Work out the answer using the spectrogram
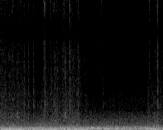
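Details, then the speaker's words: Truck with new calipers, new rotors and a wheel bearing replaced last month, still making a noise while driving: a steady low droning rumble. Owner suspects the tyres and plans wheel balancing. Tyre road noise. "Yeah, it it looks like the tire the rubber when you when you're driving and you're the tire is spinning, you know, the rotation vibrations, something like that, you could hear."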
